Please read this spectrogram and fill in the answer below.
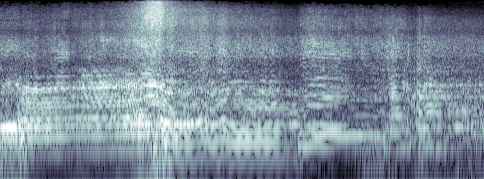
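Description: Hillclimb race car's engine at full throttle. The revs rise, drop with an upshift about two seconds in, then hold until the sound weakens near the end as the car pulls away.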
